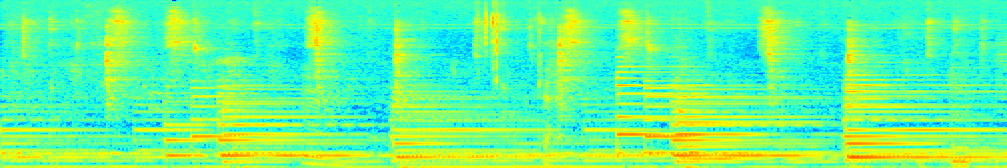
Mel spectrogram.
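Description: Keyboard playing sustained chords in a piano sound, with acoustic guitar accompanying, in an instrumental passage with no vocals.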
